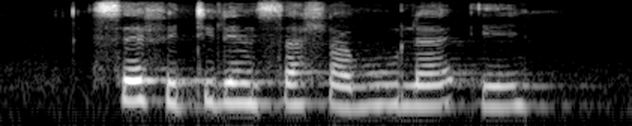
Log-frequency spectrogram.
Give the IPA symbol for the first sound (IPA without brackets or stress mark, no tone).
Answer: s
